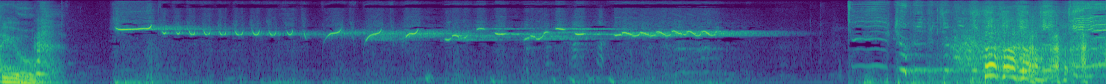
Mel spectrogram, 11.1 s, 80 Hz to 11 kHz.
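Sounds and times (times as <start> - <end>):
man whistling birdsong: 1.2 - 7.8.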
